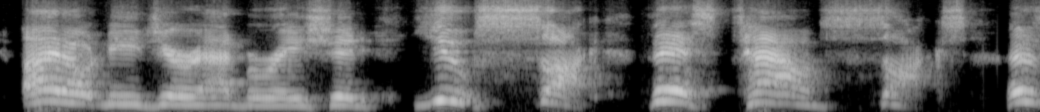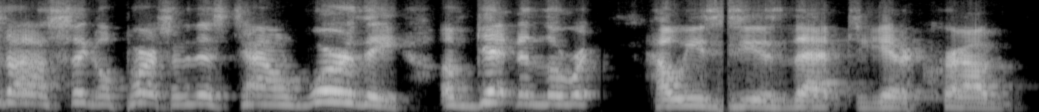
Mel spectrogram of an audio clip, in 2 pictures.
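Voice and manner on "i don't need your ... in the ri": pitched-up, taunting villain wrestler trash-talk voice. Showing how a villain gets a crowd to hate him: villain wrestler promo. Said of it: "You go out and say".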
